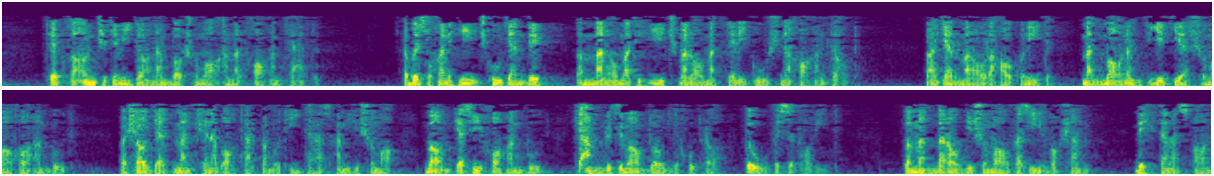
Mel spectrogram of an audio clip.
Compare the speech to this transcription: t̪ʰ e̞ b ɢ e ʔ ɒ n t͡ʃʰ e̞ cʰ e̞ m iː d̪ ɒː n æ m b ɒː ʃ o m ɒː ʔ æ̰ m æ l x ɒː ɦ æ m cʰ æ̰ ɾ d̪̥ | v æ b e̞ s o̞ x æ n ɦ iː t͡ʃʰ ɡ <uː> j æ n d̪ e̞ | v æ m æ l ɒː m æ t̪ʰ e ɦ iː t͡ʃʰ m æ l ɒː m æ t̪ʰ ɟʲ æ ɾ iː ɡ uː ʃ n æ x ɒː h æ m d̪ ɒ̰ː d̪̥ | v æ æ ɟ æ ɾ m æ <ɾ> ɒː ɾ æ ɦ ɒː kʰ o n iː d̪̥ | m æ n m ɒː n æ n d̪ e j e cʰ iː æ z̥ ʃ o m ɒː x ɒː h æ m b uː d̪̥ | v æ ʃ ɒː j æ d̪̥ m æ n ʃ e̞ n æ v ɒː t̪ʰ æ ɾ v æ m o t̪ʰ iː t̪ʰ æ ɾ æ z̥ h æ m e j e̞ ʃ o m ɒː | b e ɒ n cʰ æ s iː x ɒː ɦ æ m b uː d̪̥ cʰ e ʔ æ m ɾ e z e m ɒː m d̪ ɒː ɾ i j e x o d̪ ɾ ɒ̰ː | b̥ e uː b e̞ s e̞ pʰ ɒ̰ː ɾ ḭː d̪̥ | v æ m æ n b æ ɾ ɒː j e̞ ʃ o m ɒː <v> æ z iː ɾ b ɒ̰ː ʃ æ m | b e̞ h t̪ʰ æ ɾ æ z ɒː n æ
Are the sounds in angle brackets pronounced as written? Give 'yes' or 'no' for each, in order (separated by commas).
yes, yes, yes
